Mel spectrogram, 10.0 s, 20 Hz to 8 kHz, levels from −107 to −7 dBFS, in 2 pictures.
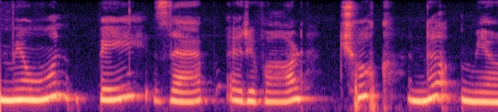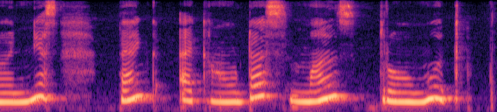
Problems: background sounds at intervals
